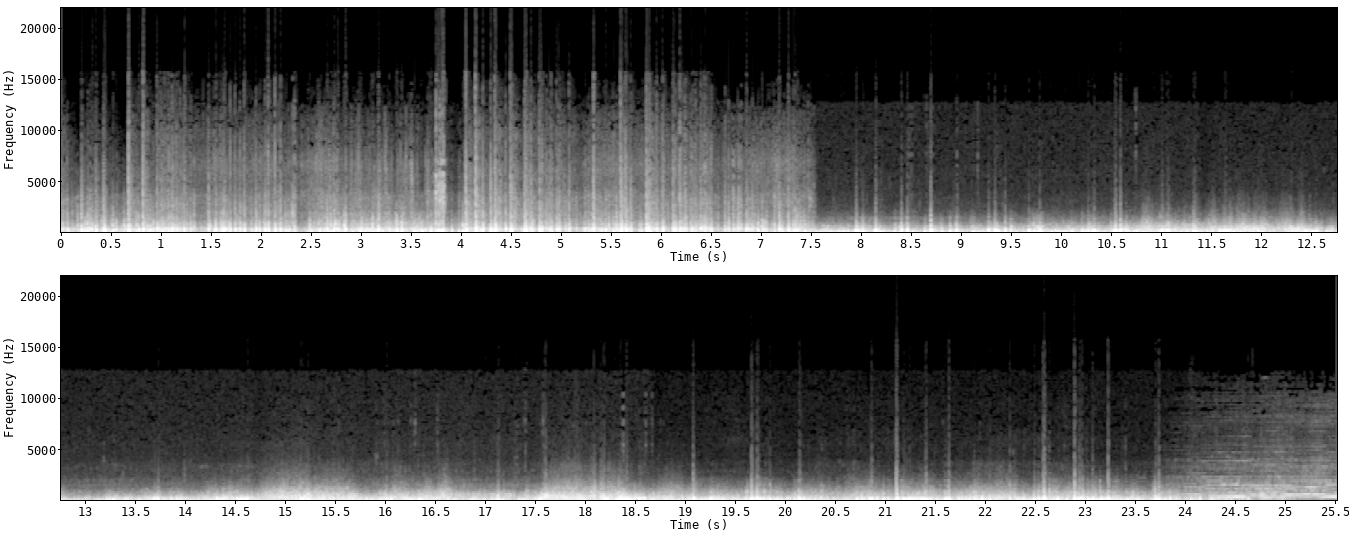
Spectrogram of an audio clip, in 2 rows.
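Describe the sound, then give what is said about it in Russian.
A huge fireworks display over Dubai, United Arab Emirates, roars nonstop, with dense overlapping booms and crackling bursts blending into a loud, continuous rumble that eases slightly midway before flaring again, with no voices. It is a record attempt of 400,000 shots in total. “Поистине зрелищный фейерверк озарил небо в Дубае, крупнейшем городе Объединенных Арабских Эмиратов.”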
